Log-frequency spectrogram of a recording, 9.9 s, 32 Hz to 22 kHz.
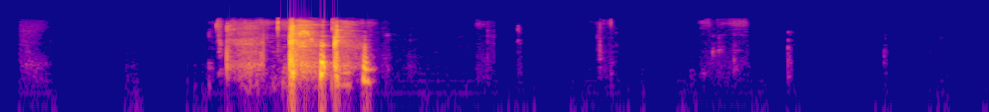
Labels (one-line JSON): {"expert_labels": [{"quality": "good", "cough_type": "dry", "dyspnea": false, "wheezing": false, "stridor": false, "choking": false, "congestion": false, "nothing": true, "diagnosis": "healthy cough", "severity": "pseudocough/healthy cough"}], "age": 34, "gender": "female", "respiratory_condition": false, "fever_muscle_pain": false, "status": "COVID-19"}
